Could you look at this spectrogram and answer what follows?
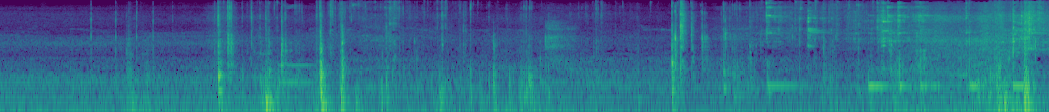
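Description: Car keys jingling and a Mercedes-Benz car door being unlocked and opened while someone gets in: a scatter of sharp clicks and knocks, with a steadier noise building near the end.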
